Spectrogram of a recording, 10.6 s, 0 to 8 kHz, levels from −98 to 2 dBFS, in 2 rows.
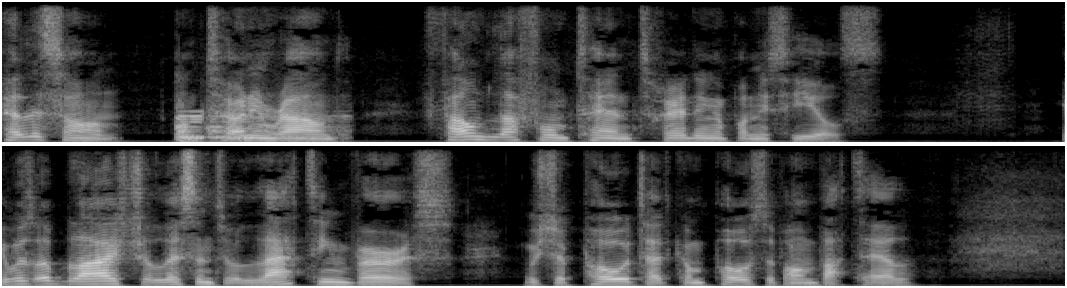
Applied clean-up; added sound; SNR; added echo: neural mask model RNNoise.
